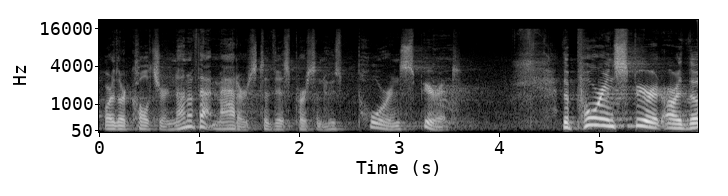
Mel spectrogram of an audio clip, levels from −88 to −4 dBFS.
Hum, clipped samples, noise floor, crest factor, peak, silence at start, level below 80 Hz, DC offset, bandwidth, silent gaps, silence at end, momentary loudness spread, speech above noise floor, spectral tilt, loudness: none; under 0.1%; -55 dBFS; 18 dB; -6 dBFS; 0 s; -72 dBFS; under 0.1%; 16 kHz; none; 0 s; 20 LU; 30 dB; -5 dB/octave; -25 LUFS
